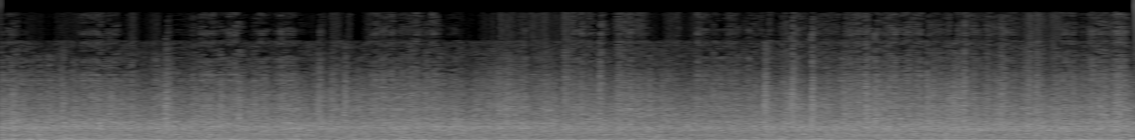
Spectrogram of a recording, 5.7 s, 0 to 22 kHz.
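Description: Steady, loud exhaust rumble from a cold 1966 Impala convertible on the move, an unbroken low drone mixed with road noise, with no one talking.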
